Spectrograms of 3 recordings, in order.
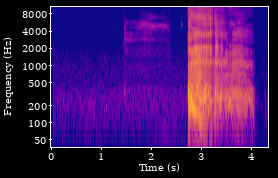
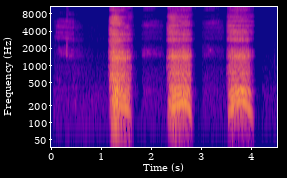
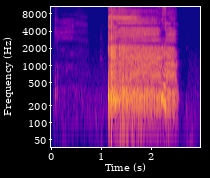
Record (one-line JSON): {"cough_length": "4.4 s", "cough_amplitude": 32768, "cough_signal_mean_std_ratio": 0.34, "exhalation_length": "4.5 s", "exhalation_amplitude": 21341, "exhalation_signal_mean_std_ratio": 0.46, "three_cough_length": "3.0 s", "three_cough_amplitude": 32768, "three_cough_signal_mean_std_ratio": 0.57, "survey_phase": "beta (2021-08-13 to 2022-03-07)", "age": "18-44", "gender": "Female", "wearing_mask": "No", "symptom_cough_any": true, "symptom_fatigue": true, "symptom_fever_high_temperature": true, "symptom_change_to_sense_of_smell_or_taste": true, "symptom_loss_of_taste": true, "symptom_other": true, "symptom_onset": "2 days", "smoker_status": "Never smoked", "respiratory_condition_asthma": false, "respiratory_condition_other": false, "recruitment_source": "Test and Trace", "submission_delay": "1 day", "covid_test_result": "Positive", "covid_test_method": "RT-qPCR", "covid_ct_value": 18.4, "covid_ct_gene": "N gene"}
